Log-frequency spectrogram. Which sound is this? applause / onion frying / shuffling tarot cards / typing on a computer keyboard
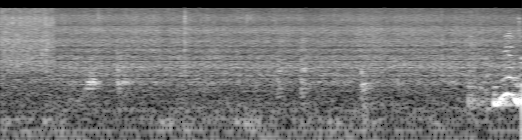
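onion frying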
